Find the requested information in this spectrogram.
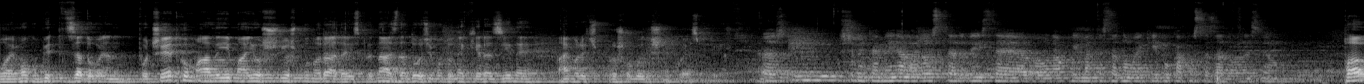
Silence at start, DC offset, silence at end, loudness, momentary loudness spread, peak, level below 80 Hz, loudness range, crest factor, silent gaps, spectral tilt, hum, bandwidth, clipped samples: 0 s; under 0.1%; 0 s; -24 LUFS; 12 LU; -4 dBFS; -56 dBFS; 8 LU; 20 dB; none; -6 dB/octave; none; over 20 kHz; under 0.1%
